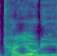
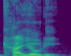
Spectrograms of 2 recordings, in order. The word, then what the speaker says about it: coyote: Pronunciation on coyote is however the hell you want to say it. I mix it up. I grew up saying coyote. But now I sometimes it's coyote, sometimes it's coyote.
